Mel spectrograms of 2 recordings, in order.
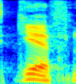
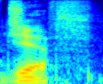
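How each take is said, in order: First: "gif" with a hard G as in go. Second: "gif" said like jiff; soft G. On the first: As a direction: say "gif" starting like give. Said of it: "it's gif because of the hard G". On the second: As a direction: say "gif" with a J sound. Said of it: "J I from French". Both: Shown as a demonstration.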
